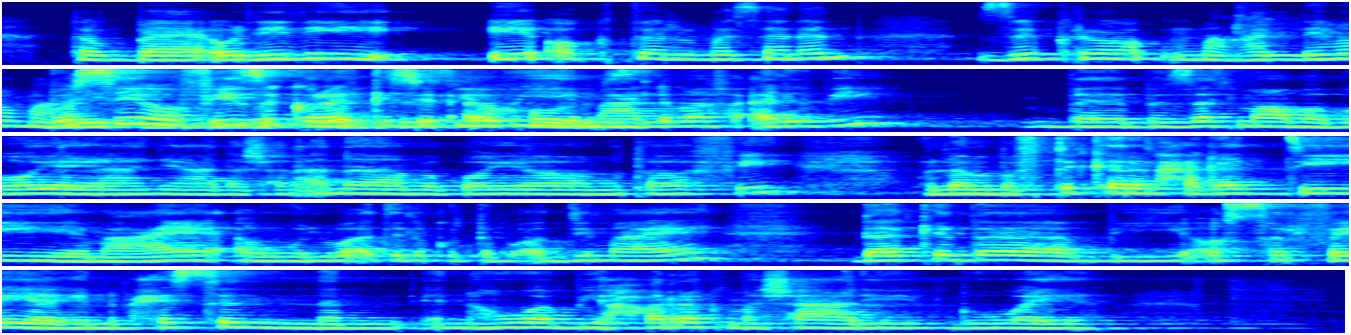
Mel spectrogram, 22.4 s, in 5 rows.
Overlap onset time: 4.6 s

